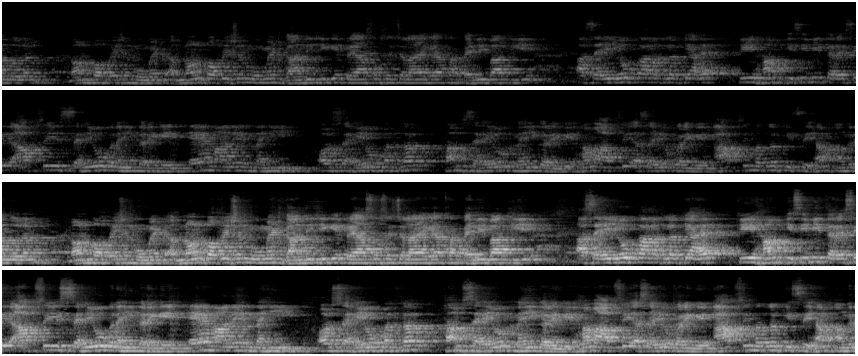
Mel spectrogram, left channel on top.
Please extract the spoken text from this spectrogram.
नॉन कॉपरेशन मूवमेंट। अब non cooperation movement Gandhi ji के प्रयासों से चलाया गया था, पहली बात ये। असहयोग का मतलब क्या है कि हम किसी भी तरह से आपसे सहयोग नहीं करेंगे। ए माने नहीं, और सहयोग मतलब हम सहयोग नहीं करेंगे, हम आपसे असहयोग करेंगे। आपसे मतलब किससे? हम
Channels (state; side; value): quieter; left; 17.3 dB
